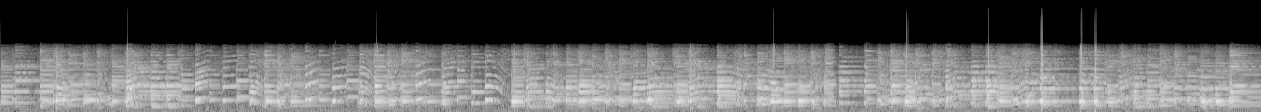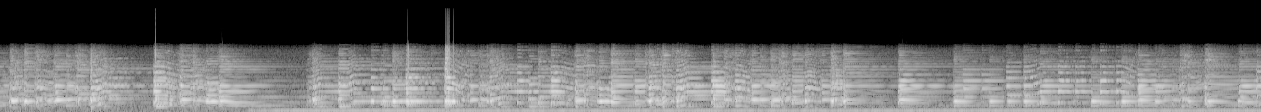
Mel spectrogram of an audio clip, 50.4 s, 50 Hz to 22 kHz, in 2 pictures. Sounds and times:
Strum: 0.0 - 50.4.

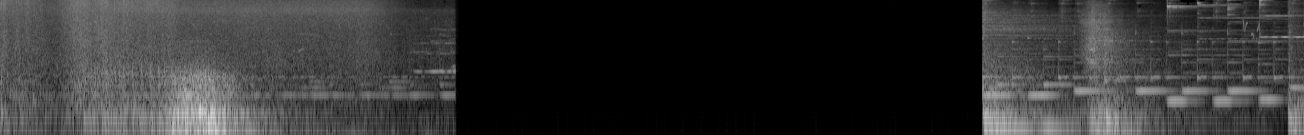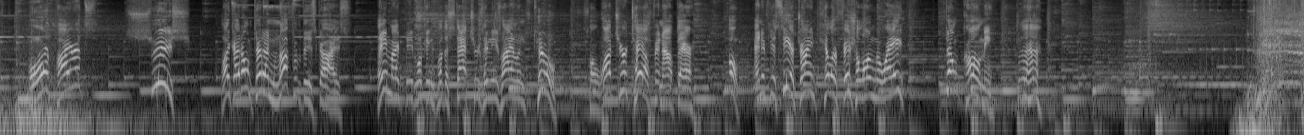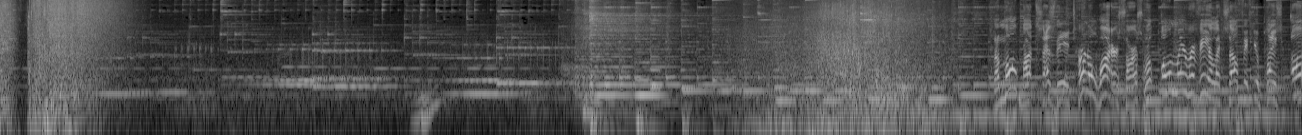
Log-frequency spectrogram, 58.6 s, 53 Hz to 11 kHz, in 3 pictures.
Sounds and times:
Music: 3.7 - 6.9, 14.8 - 39.8, 40.6 - 58.6
Speech: 20.0 - 33.1, 33.8 - 35.2, 54.0 - 58.6.

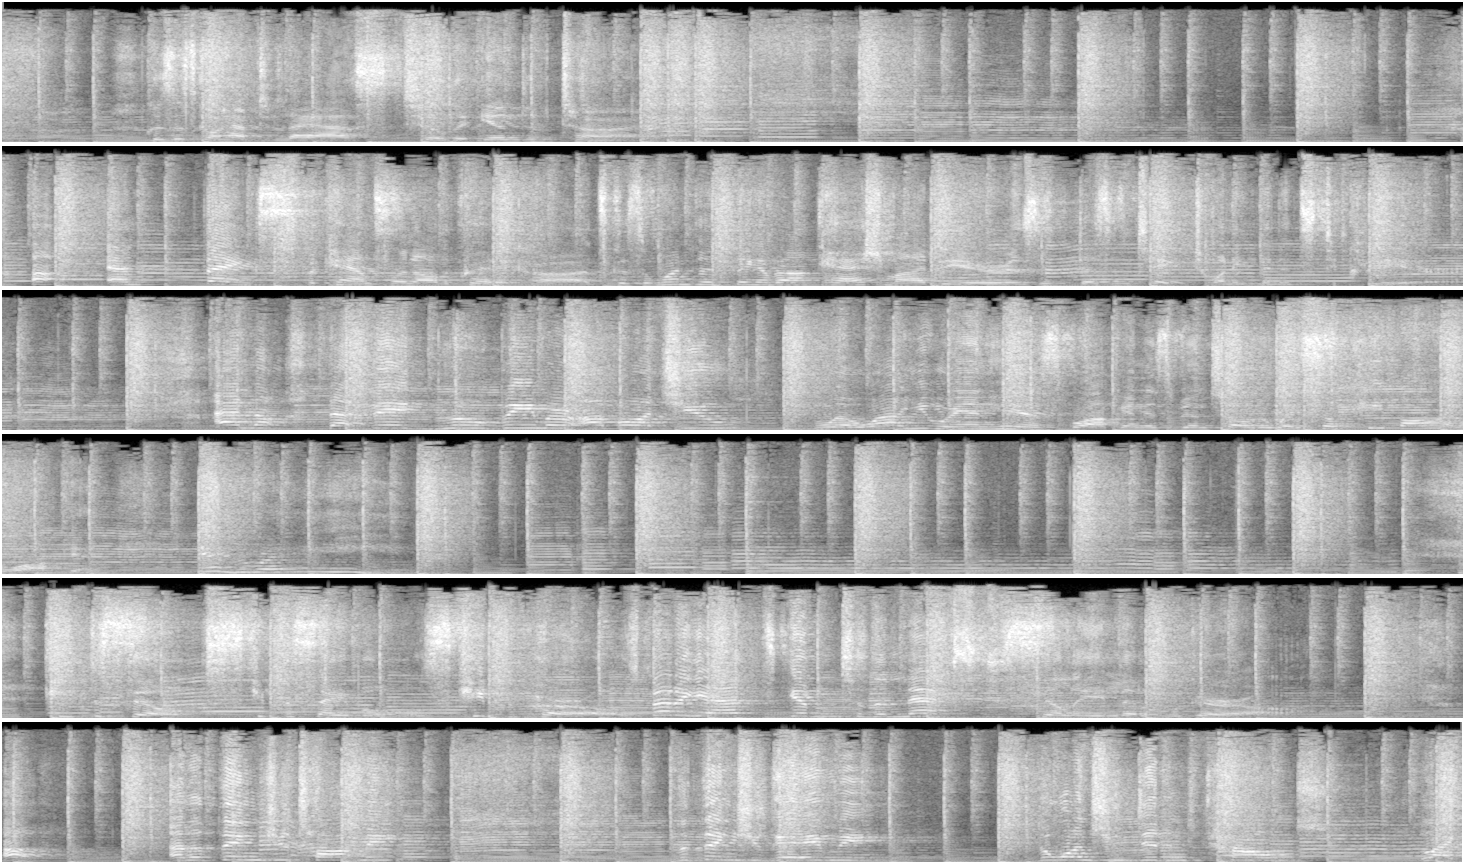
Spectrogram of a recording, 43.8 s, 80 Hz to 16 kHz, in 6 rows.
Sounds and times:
Speech: 0.7 - 3.3, 7.2 - 14.6, 15.6 - 24.0, 29.4 - 35.8, 36.5 - 36.8, 37.4 - 38.6, 39.9 - 41.0, 41.7 - 43.0, 43.6 - 43.8.

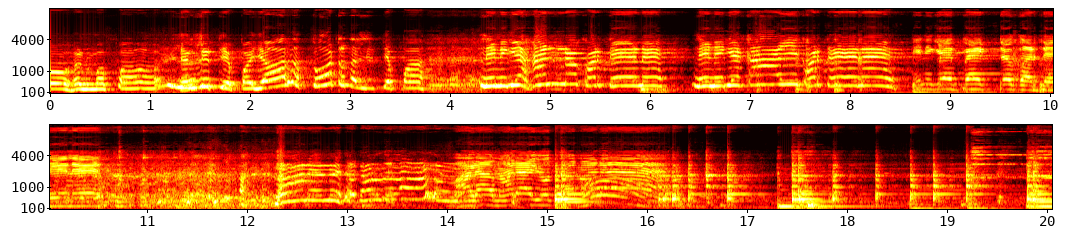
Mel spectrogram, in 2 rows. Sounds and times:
Speech: 0.0 - 10.6, 12.3 - 16.2
Music: 14.1 - 20.0.

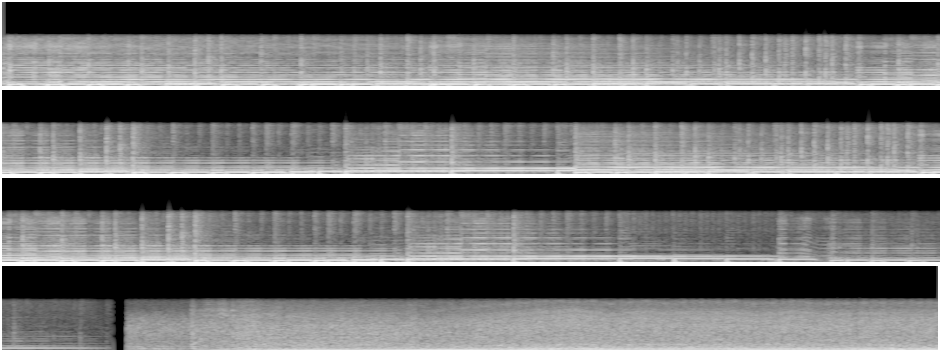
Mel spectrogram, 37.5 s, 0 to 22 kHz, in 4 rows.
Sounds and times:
Music: 0.0 - 29.2.

